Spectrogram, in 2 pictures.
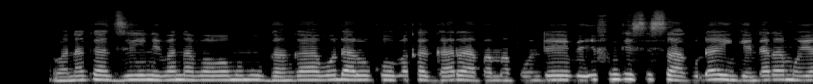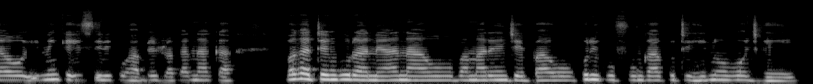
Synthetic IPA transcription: ʋanakad͡zine̞ʋanaʋawomumuɡʱaŋɡaʋo̞ɗaɾo̞ko̞ʋakaɡʱaɾapamapo̞nde̞ʋe̞ifuŋɡisisakuɗaiŋɡe̞ndaɾamo̞jawo̞ine̞ŋɡe̞isirikuɦambe̞ʐakanaːka | ʋakate̞ŋɡuɾane̞anawo̞pamaɾe̞nd͡ʒe̞pawo̞kuɾikufuŋɡakutiɦino̞ʋo̞d͡ʒɡeːi

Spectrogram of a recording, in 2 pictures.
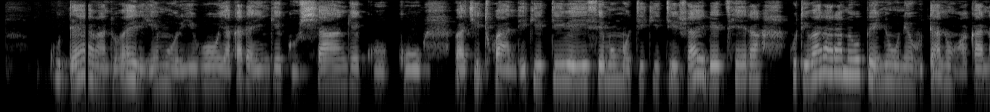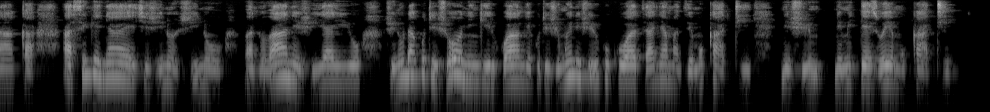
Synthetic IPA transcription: kudʱajaʋantʰuʋa̰iriɦe̞muriʋo̞jaka̰ɗaiŋɡe̞ɡʱuʃaŋɡe̞ɡʱuːkuʋat͡ʃitwandʱikitiʋe̞ise̞mumutikitiʐaiɓe̞t͡se̞ɾakutiʋaɾaɾame̞upe̞ɲuune̞ɦuta̰no̞ɦwakanaːkaa̰siŋɡe̞ɲajajet͡ʃiʐino̞ʐḭno̞ʋa̰n̤uʋaːne̞ʐijaijo̞ʐ̥ino̞ɗakutiʐoniŋɡirwaŋɡe̞kutiʐimwe̞niʐirikukuwad͡zaɲamad͡ze̞mukatinne̞mite̞zo̞je̞mukaːti

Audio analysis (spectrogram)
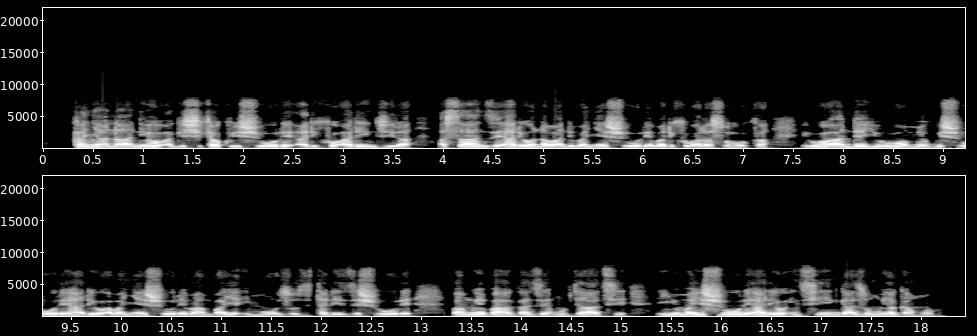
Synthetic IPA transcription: kʰaɲananiho̞ʔaɡiʃikakwiːʃuːɾe̞ʔaɾikʰo̞ʔaɾiːnd͡ʒiɾa | asaːnze̞haɾiho̞naβaːndiβaɲe̞ʃuːɾe̞βaɾiko̞βaɾaso̞ho̞kʰa | iɾuhaːnde̞juɾuho̞me̞ɾɡwiʃuːɾe̞ɦaɾiho̞ʔa̰βaɲe̞ʃuːɾe̞βaːmbaje̞ʔim̥huːzozitʰaɾiziʃuːɾe̞ | βamŋe̞βahaɡaze̞muvjaːt͡siː | ɲumajiʃuːɾe̞haɾiho̞ʔint͡siːŋɡazumujaɡaŋ̥huɾu

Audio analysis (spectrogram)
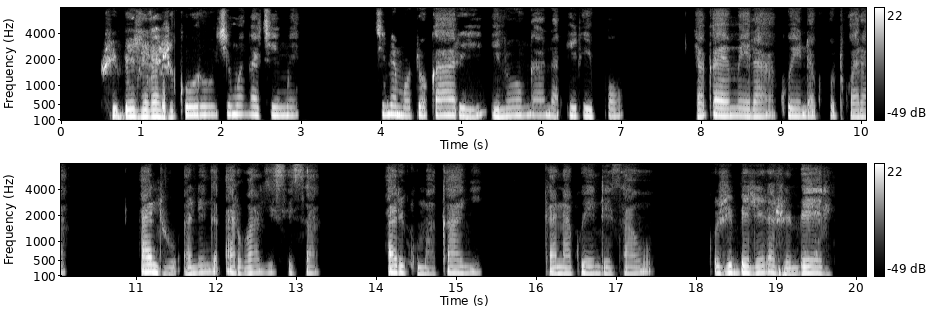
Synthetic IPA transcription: ʐ̥ibʱe̞ɮe̞ɾaʐikuɾut͡ʃimwe̞ŋɡat͡ʃimwe̞ | t͡ʃine̞mo̞to̞kariːno̞uŋɡanaʔirip̚o̞ | jakaeme̞ɾakue̞ndakunotwaɾa | ntʰuane̞ŋɡeʔarwazisisaː | ɾikumakaɲi | kanakue̞nde̞sawo̞̰ | kuʐibʱe̞ɮe̞ɾaʐe̞mbe̞ːri

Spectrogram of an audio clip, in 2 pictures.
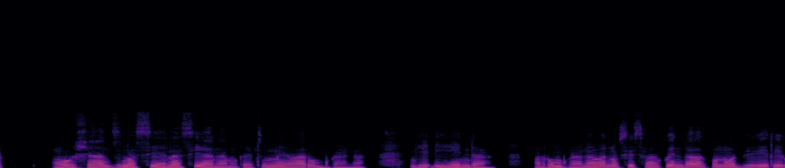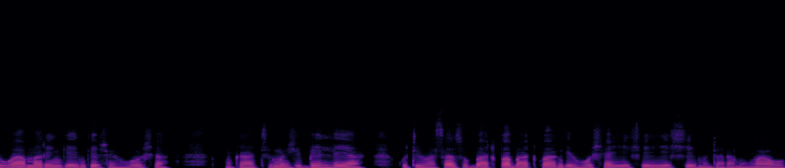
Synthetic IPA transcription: ɦo̞ʃad͡zino̞sijanasijanamukatimwe̞ʋaɾumbʱɣaːnaŋɡe̞ʔie̞ndaʋaɾumbɣanaʋano̞sisakue̞ndakuno̞d͡ziʋiɾirwamaɾeŋɡe̞ŋɡe̞ʐe̞ɦo̞ʃa | mukatʰimwe̞ʐibʱe̞ɮe̞jakutiʋasazo̞ɓatwaɓatwaŋɡe̞ɦo̞ʃaje̞ʃe̞je̞ʃe̞mudʱaɾamumwaːʋo̞

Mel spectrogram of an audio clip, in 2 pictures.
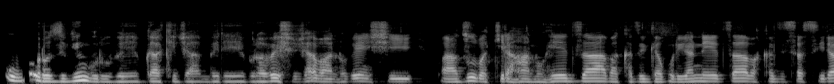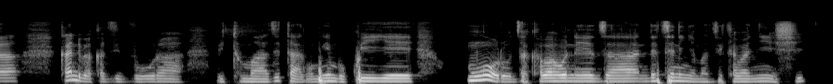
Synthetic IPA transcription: ub̚ɡo̞ːɾo̞zib̚ɡiːŋɡuɾuβe̞b̚ɡaːkʰid͡ʒaːmbe̞ɾe̞βuɾaβe̞ʃed͡ʒehaβaːn̥huβe̞ːnʃi | βaɾazuːβakʰiɾaɦaːn̥huɦe̞ːzaβakaziɡaβuɾiɾane̞ːzaβakazisasiɾakaːndiβakazivuːɾa | βitʰumazitaːɡomŋiːmbukwiːje̞ | umŋo̞ːɾoziakʰaβaho̞ne̞ːzande̞t͡se̞niɲamazikʰaβaɲiːnʃi

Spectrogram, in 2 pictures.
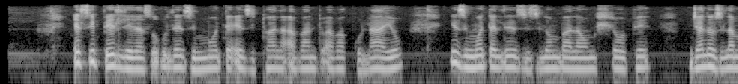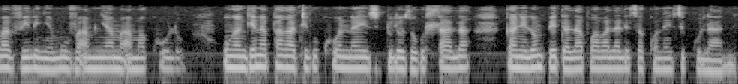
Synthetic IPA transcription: esib̥ʱɛɮɛlaso̰ɣulezimɔtʼa̰ʔezitʰwala̰ʔa̰βantʼṵa̰βaɡ̥ʱulaːjɔ | izimɔtʼalezizilom̩βalaum̩ɬɔpʰɛ | nd͡ʒʱalɔzilamaviliŋemuva̰ʔam̩ɲamaʔa̰makʰuluː | ŋaŋɛnapʰaɣatʰiɣukʰɔnaizitʼulɔzoɣuɬalaɣaɲɛlom̩b̥ʱɛd̥ʱalapʰɔaβalalisakʰɔnaisiɡ̥ʱulaːnɛ

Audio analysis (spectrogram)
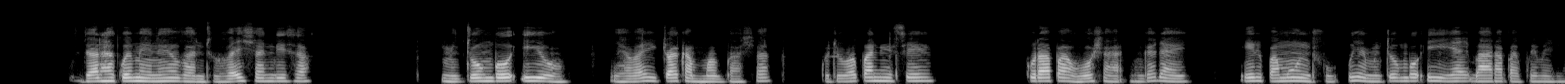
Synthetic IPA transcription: kudaɾakwe̞me̞neʋantʰuʋaiʃandisa | mito̞mbo̞ʔijo̞ | jaʋait͡ʃakamumaɡʱaʃa | kutiʋakwanise̞ | kuɾapaɦo̞ʃaiŋɡaɗai | iɾipamuntʰuuje̞mito̞mbo̞ʔijijaiɓaɾapakwe̞me̞ːne

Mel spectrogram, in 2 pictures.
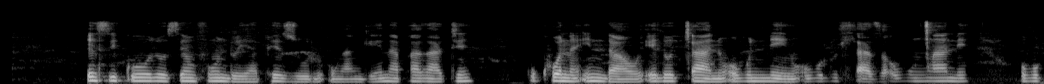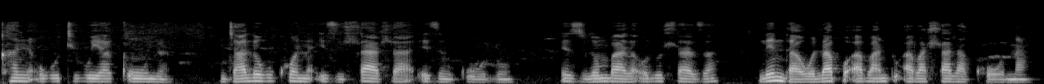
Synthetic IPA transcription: esiɣɔlɔseɱfundʱɔjapʰezuluʔuŋaŋɛnapʰaɣatʰi | ɣukʰɔnaʔindʱawɔʔɛlɔt͡ʃʼanɛʔoβuneŋioβuluɬazaoβuŋ͡ǀanɛ | oβukʰaɲa̰ʔuɣutʰiβujaǃuːɲa | nd͡ʒʱalɔɣukʰɔna̰ʔiziɬaɬa̰ḛziŋkʼulu | ezilom̩βalaʔoluɬaza | lɛndʱawɔlapʰɔ̰ʔa̰βa̰ntʼuʔaβaɬalakʰɔːna

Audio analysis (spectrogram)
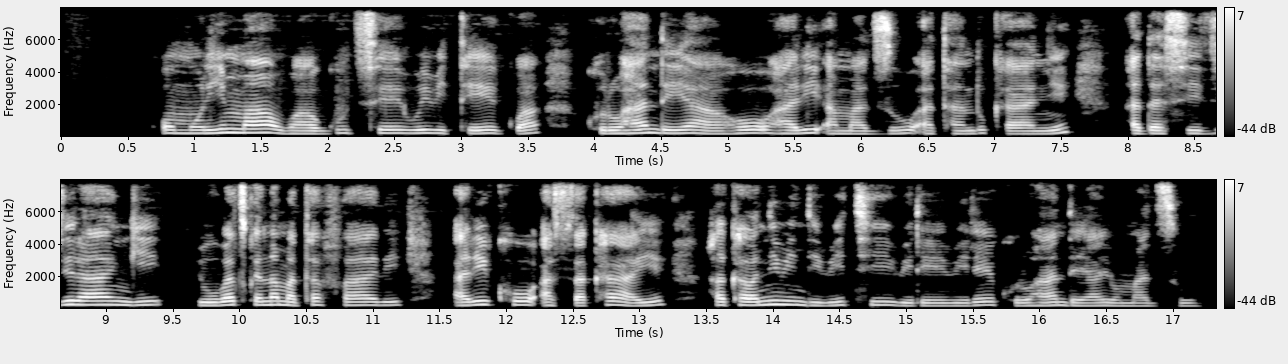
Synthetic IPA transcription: umuɾimawaɡut͡se̞wiβitʰe̞ɡwakʰuɾuɦaːnde̞jaːɦo̞ɦaɾiʔamazuatʰaːndukʰaɲe̞ | adasiziɾaːŋɡi | juβat͡swe̞namatʰafaːɾi | aɾikʰo̞ʔasakʰaje̞ | hakaβaniβiːndiβitʰiβiɾe̞βiɾe̞kʰuɾuɦaːnde̞jajo̞mazu

